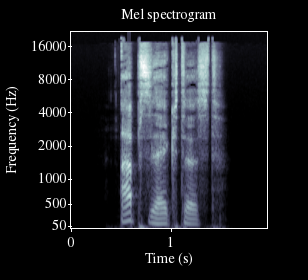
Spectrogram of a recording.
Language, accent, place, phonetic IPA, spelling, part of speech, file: German, Germany, Berlin, [ˈapˌzɛːktəst], absägtest, verb, De-absägtest.ogg
- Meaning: inflection of absägen: 1. second-person singular dependent preterite 2. second-person singular dependent subjunctive II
